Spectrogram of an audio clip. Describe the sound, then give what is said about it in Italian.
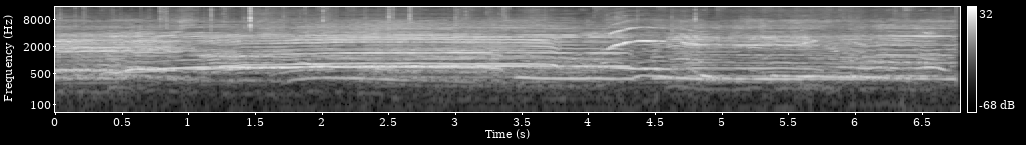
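A large crowd whistles at the national anthem, loud and sustained, shrill tones sliding up and down above a dense, steady wall of voices for several seconds before cutting off abruptly. “E infatti poi adesso fanno una cosa che non si fa neanche più a Puntida il fischio all'inno nazionale.”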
